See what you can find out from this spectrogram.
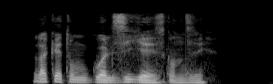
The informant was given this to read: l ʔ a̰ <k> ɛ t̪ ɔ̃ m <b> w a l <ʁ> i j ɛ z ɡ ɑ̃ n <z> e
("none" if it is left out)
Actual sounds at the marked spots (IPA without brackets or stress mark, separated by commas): k, ɡ, z, z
